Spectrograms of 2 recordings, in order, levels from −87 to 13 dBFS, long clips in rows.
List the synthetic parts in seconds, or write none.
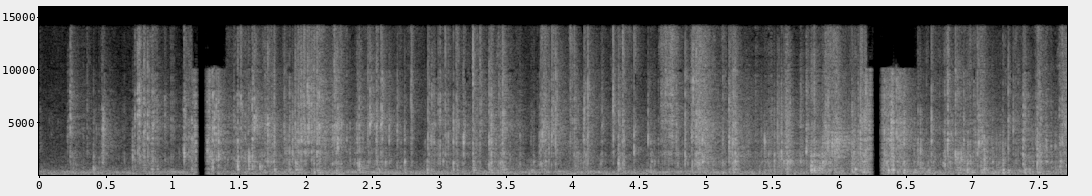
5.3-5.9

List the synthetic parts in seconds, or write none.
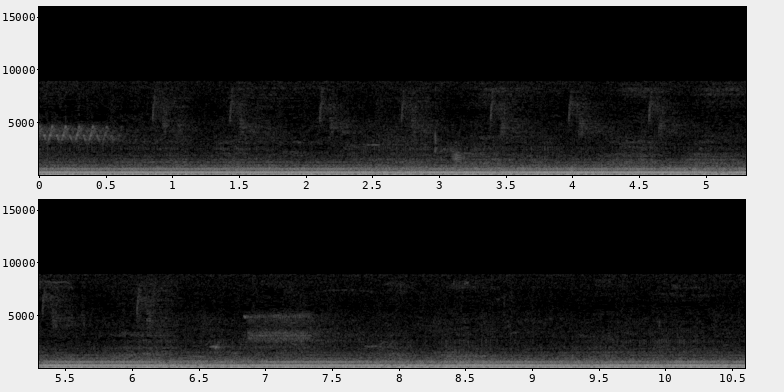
none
